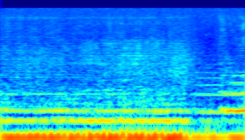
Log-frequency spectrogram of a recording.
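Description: Live electronic ambient music: a deep, steady drone with sustained ringing tones above it. The upper tone drops out near the end.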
